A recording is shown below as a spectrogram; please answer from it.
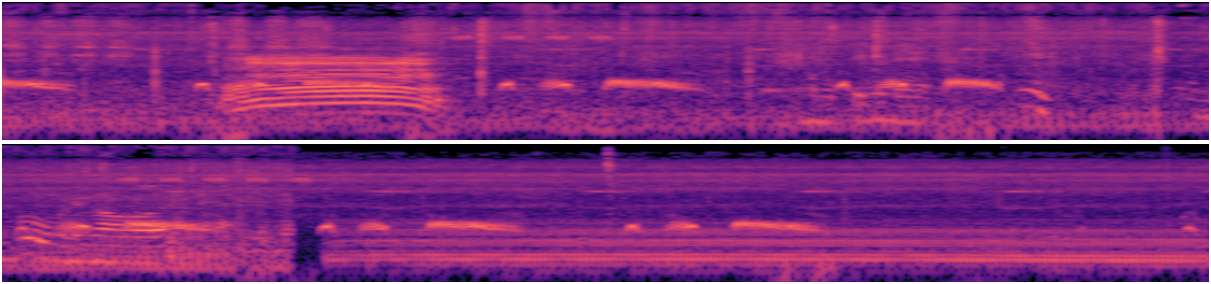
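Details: Cows in a green pasture, dozens walking slowly: one loud, drawn-out moo with a wavering tone, then a fainter moo about five seconds later. Repeated cooing from doves fills the background, and a steady low hum runs through the second half.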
